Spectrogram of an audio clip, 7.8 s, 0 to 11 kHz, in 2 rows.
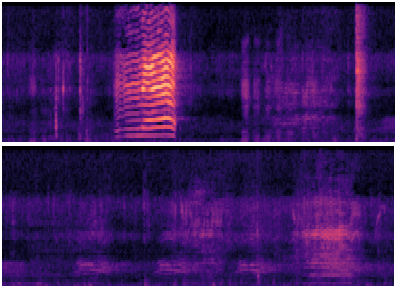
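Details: Sunny spring morning, 2 April 2019, in a goat exercise yard on a farm in Gimhae, South Korea: a black goat gives one strong quavering bleat, then several shorter, quieter bleats follow, ending in a drawn-out wavering call.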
